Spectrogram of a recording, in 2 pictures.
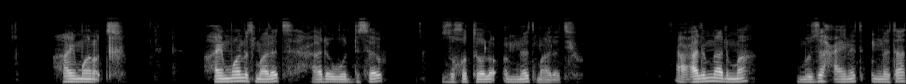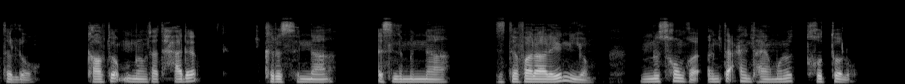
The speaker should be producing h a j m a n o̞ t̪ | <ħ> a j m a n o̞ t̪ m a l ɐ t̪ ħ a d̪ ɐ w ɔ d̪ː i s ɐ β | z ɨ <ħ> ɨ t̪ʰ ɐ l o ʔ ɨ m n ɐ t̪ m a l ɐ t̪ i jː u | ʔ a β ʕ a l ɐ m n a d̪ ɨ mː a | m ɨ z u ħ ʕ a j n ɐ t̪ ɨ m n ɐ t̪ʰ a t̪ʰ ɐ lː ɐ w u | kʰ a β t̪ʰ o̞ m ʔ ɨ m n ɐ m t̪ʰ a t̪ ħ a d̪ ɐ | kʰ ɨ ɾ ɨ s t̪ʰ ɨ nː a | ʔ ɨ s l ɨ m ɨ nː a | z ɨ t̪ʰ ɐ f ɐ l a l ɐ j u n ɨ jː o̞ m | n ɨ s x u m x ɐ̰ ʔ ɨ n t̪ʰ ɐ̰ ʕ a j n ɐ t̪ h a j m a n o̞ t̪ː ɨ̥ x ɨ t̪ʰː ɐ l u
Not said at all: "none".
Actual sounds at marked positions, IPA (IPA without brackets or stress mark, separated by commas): h, x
